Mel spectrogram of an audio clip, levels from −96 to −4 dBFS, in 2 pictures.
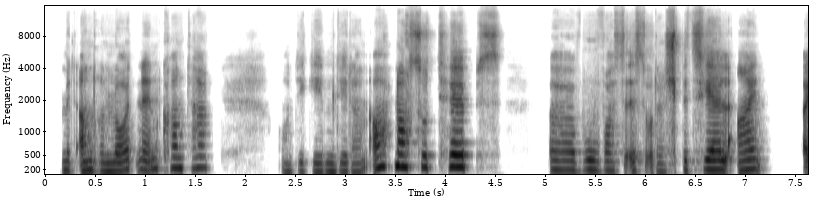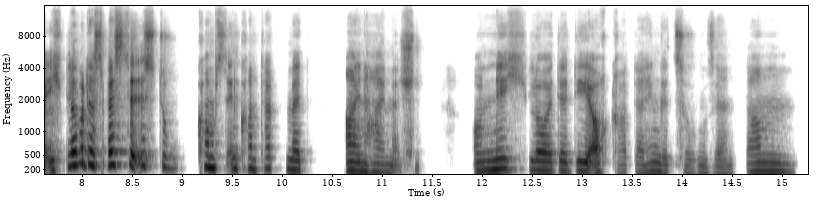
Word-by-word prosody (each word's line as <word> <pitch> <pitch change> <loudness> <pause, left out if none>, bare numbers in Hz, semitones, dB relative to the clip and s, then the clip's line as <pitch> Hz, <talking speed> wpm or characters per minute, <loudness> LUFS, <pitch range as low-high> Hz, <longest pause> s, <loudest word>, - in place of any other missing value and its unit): mit 185 -1 -7
anderen 175 -1 0
Leuten 190 +3 0
in 200 +3 -1
Kontakt, 230 +1 -4 0.6
und 165 0 -14
die 170 0 -12
geben 165 -1 -5
dir 165 +1 -7
dann 165 0 -10
auch 245 +4 +2
noch 260 -2 +8
so 255 -1 0
Tipps, 255 0 +3 0.4
äh, 195 -1 -2
wo 195 -1 -1
was 185 0 -6
ist - - -5
oder 165 -1 -8
speziell 195 +3 +3
ein 200 +3 +2 0.5
ich 195 0 -2
glaube, 285 +4 +7
das 290 -1 +3
Beste 290 0 +6
ist, 275 -1 -1
du 230 -2 -8 0.2
kommst 245 -1 +2
in 220 - -3
Kontakt 225 +1 -7
mit 195 -1 -1 0.4
Einheimischen 165 -5 -4 0.5
und 180 +2 -2
nicht 215 +1 0
Leute, 185 -1 -1
die 180 -1 +1
auch 165 - -1
gerade 150 0 -17
da 155 - -15
hingezogen 150 -4 -10
sind. 140 +1 -16
Ähm, 165 -2 -6
190 Hz, 165 wpm, -22 LUFS, 170-225 Hz, 0.6 s, noch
